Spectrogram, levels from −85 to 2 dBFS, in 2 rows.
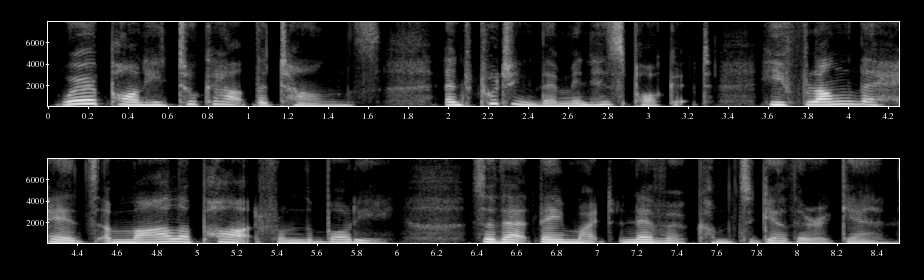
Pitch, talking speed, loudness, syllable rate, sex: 210 Hz, 210 wpm, -20 LUFS, 5.4 syllables/s, female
